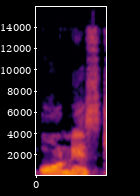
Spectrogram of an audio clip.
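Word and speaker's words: honest: হচ্ছে এইচ তো কনসোনেন্ট আমরা জানি এইচ এর উচ্চারণ হচ্ছে হ রাইট কিন্তু এই অনেস্ট ম্যানে অনেস্ট লেটার অনেস্ট ম্যানের যে অনেস্ট শব্দটা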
